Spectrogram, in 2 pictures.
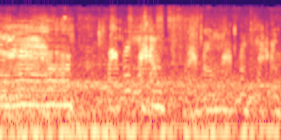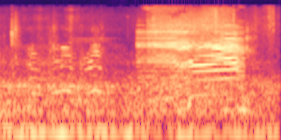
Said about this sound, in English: You know, I was thinking about Empire Strikes Back. You hear the Tauntauns.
